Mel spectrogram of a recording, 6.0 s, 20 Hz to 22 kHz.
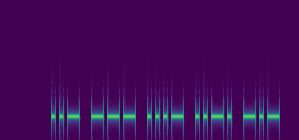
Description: Morse code, heard as a keyed tone, about 15 wpm, 700 Hz. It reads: UOVFK
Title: Code Groups - 5 Letters - 15wpm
